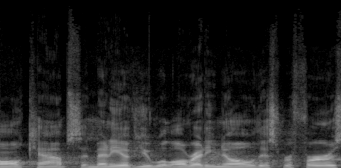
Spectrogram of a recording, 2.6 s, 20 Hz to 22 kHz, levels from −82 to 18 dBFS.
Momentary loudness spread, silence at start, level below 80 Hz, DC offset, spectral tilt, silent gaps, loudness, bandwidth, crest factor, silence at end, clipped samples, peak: 5 LU; 0 s; -58 dBFS; under 0.1%; -5 dB/octave; none; -20 LUFS; 16.5 kHz; 18 dB; 0 s; under 0.1%; -2 dBFS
